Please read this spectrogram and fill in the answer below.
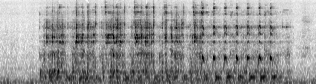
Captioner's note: rattling and clanking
